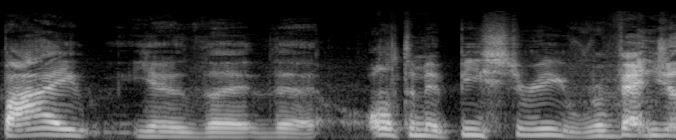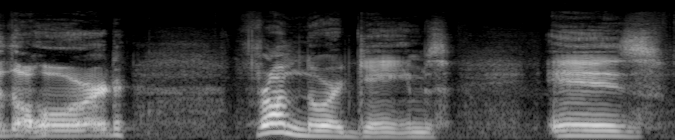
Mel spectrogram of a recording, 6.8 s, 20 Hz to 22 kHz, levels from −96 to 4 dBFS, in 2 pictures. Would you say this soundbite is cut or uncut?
cut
